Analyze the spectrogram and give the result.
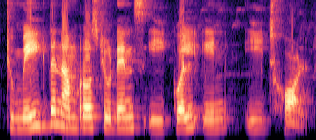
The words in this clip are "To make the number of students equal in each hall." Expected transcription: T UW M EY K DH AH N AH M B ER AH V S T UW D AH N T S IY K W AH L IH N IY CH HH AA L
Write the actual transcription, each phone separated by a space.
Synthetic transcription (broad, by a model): T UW M EY K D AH N AH M B ER AH V S T UW D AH N T S IY K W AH L IH N IY CH HH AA L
